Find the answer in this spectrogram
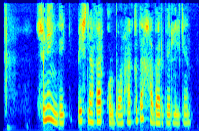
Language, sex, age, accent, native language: Uzbek, female, 18-24, Samarqand, Uzbek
